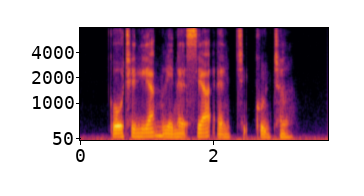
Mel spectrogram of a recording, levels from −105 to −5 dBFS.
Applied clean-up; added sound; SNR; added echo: neural diffusion model UNIVERSE++.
